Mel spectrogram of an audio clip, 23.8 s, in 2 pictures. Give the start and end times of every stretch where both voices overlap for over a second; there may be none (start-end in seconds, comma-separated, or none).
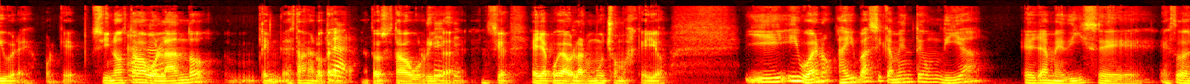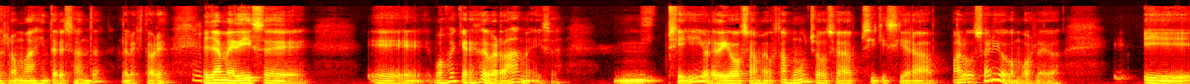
none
